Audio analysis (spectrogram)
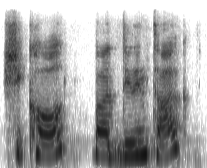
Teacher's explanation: the fall rise juncture phoneme, in which the intonation is down, and then we go up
